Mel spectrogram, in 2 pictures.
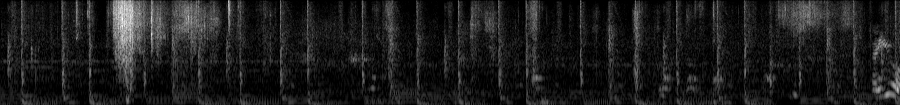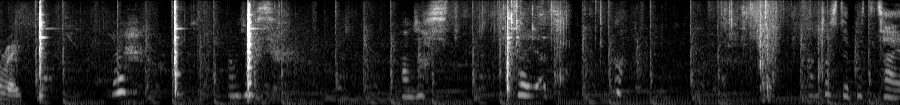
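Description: Soft background music runs under the splash and slosh of clothes being hand-washed and rinsed in a bucket of water. A few sharp clicks or knocks stand out around the middle and are the loudest sounds.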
